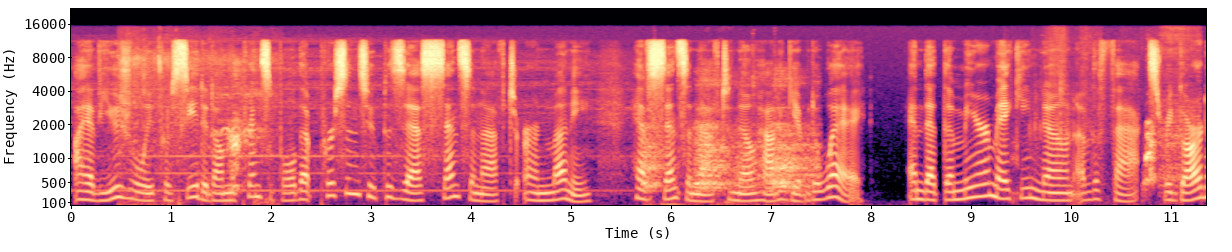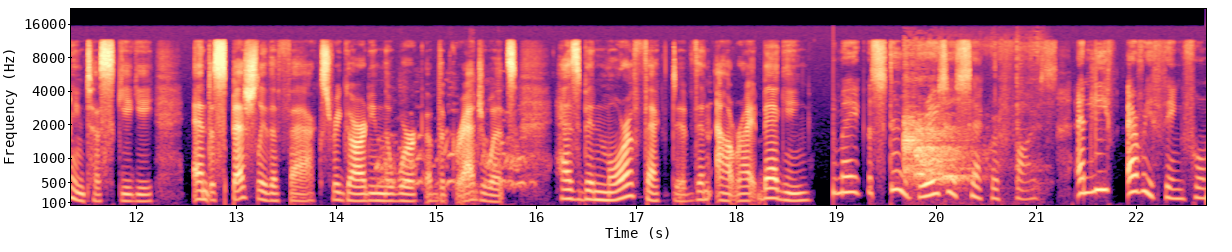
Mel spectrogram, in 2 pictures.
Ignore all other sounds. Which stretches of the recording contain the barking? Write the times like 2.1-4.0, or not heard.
0.5-2.1, 5.7-7.5, 9.8-11.3, 14.3-16.0, 19.6-21.1.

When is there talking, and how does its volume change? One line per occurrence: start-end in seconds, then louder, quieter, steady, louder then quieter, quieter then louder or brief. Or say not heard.
0.0-22.6 steady.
